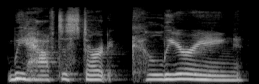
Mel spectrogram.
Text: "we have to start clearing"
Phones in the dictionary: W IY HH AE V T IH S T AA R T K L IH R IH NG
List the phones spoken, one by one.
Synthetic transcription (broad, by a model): W IY HH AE F T IH S T AA R T K L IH R IH NG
